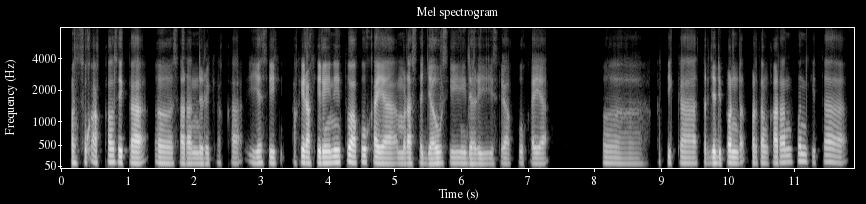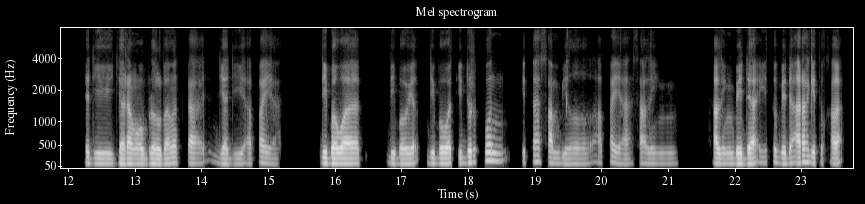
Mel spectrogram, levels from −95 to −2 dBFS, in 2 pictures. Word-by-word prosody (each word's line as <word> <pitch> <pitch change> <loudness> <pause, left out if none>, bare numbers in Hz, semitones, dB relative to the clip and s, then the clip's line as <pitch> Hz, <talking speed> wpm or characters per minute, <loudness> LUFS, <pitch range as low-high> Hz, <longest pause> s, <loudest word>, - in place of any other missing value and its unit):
Masuk 120 -3 -2
akal 140 - +1
sih 130 - +7
Kak, 120 -2 +4
eee, 115 -4 0
saran 110 -1 0
dari 110 -1 -1
Kakak, 120 - -11
iya, 120 -3 +1
sih, 125 -1 -1 0.2
akhir-akhir 120 -1 +4
ini 125 +2 +7
tuh 140 +3 +5
aku 140 +2 +2
kayak 115 -3 +3
merasa 115 0 0
jauh 110 +1 +4
sih 115 -1 -3
dari 110 0 -2
istri 105 - -5
aku 110 +1 -9
kayak, 110 0 -2 0.8
eee, 110 -2 -7 0.2
ketika 115 -1 -4
terjadi 115 0 +3
pen 125 -1 +6 0.3
pertengkaran 125 +3 0
pun 155 +1 +1
kita, 135 -1 -4 0.5
jadi 110 -1 -2
jarang 105 +1 +2
ngobrol 105 0 +2
banget 110 +3 0 0.2
Kak 110 -1 -3
jadi 110 -6 -6
apa 120 - -7
ya, 110 -3 -5 0.7
dibawa 110 -1 +5 0.4
dibawa 110 0 0 0.2
dibawa 110 -1 +2
tidur 125 +2 -1
pun 170 0 0 0.2
kita 145 +4 -6
sambil 110 -6 -5 0.4
apa 135 - -8
ya 105 -3 -7
saling 110 0 -9 0.5
saling 110 0 +1
beda 110 +1 +3
itu 125 +1 -13
beda 115 +2 -1
arah 140 +3 +4
gitu 115 - -2
kalak 110 0 -1
115 Hz, 135 wpm, -22 LUFS, 110-125 Hz, 0.8 s, sih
